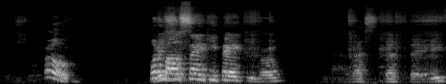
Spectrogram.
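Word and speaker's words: Sanky Panky: You gotta watch- say it right, because I'm saying it No, wrong. it's Sankey Panky.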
